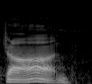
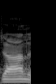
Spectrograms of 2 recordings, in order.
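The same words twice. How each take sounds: First: The name is drawn out into two syllables. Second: The name is said as one short syllable. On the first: "we always add syllables to people's names" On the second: "it's not John"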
